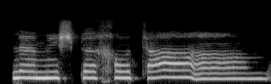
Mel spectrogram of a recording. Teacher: the accent is at the end of the word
